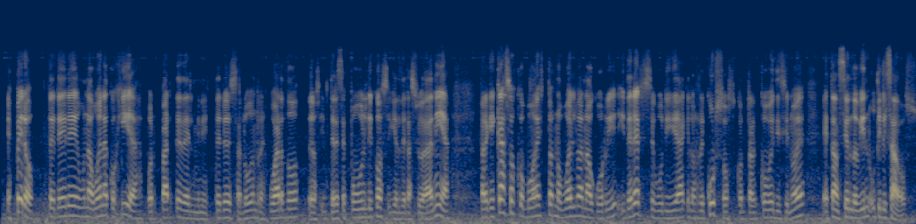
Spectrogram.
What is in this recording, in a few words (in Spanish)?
cuña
